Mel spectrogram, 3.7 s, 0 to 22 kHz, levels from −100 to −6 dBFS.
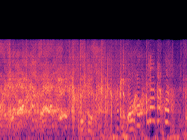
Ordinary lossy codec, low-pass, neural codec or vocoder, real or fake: none; none; codec, 16 kHz, 1 kbps, FreqCodec, smaller model; fake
